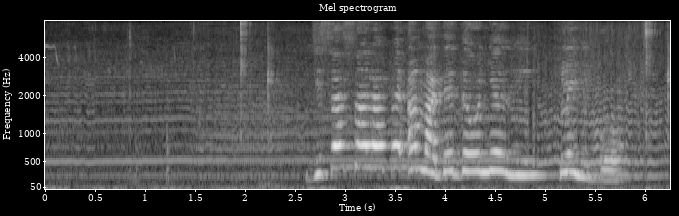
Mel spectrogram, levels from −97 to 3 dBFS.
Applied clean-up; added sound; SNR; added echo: none; Buzz; 19 dB; reverberation time 0.3 s.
